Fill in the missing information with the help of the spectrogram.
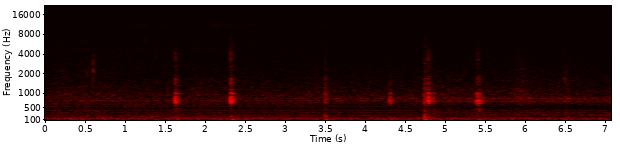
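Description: Near silence: quiet room tone with a low steady hum and about six faint, short clicks or chirps at irregular moments.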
